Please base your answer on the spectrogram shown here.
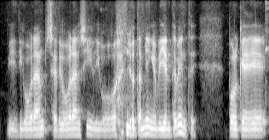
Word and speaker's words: Gramsci: Y una última cosa, hablando de pronunciación, la forma correcta de pronunciar, como quien dice, es Gramsci, porque los italianos la SC lo utilizan como sustitución de la X, por eso también fascismo, ellos pronuncian fascismo.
